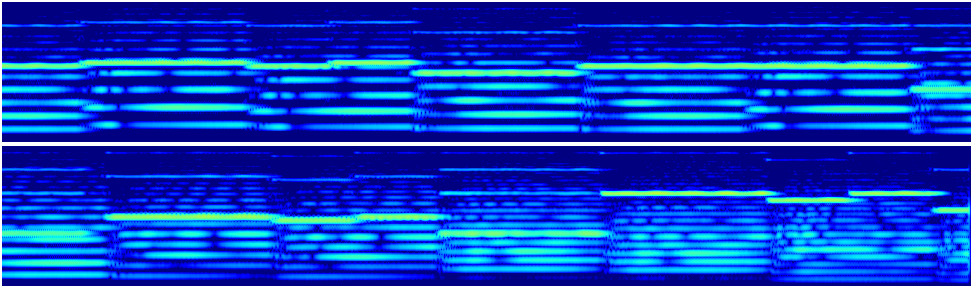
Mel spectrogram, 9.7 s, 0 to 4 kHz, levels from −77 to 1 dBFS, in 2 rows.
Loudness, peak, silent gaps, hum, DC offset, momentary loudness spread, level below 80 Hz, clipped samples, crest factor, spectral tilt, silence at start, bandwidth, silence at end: -37 LUFS; -26 dBFS; none; none; under 0.1%; 7 LU; under -90 dBFS; under 0.1%; 12 dB; -1.5 dB/octave; 0 s; 4 kHz; 0 s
